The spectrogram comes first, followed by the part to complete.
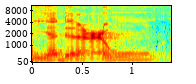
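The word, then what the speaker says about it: يدعو: Kemudian yad'u, dal sukun dipantulkan, qalqalah sughra, au ada huruf ain ya, bukan huruf hamzah. Latih huruf ainnya. Kita sebagai orang Indonesia mungkin belum terbiasa, belum ada di pelafalan kita, bahasa kita. Dilatih dari tengah tenggorokan makhrajnya.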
